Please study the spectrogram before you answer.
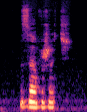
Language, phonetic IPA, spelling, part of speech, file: Polish, [ˈzavʒɛt͡ɕ], zawrzeć, verb, LL-Q809 (pol)-zawrzeć.wav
